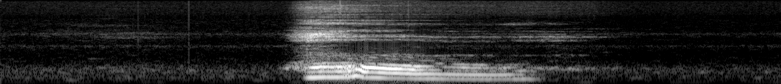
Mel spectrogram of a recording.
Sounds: Sigh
